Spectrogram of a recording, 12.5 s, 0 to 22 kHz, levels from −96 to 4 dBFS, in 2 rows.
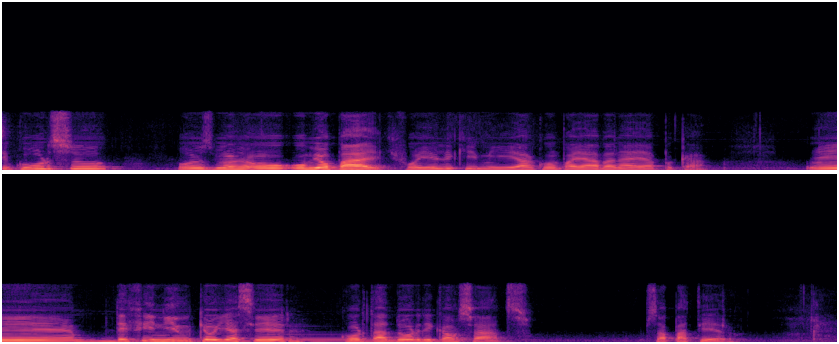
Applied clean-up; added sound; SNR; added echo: neural separator model SepFormer DNS4.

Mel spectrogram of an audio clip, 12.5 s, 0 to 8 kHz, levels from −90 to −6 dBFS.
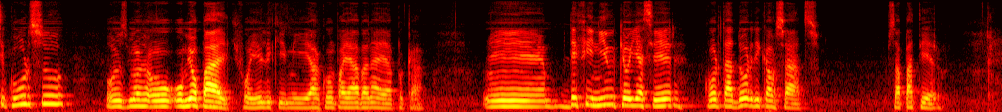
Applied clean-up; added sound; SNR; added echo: none; none; none; none.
